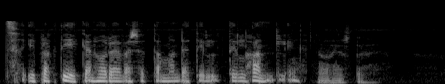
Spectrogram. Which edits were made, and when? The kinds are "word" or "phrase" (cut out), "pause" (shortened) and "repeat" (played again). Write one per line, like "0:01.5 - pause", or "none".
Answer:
0:03.1 - pause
